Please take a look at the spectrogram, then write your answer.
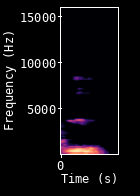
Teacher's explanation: जब हम इस वाले उ का उच्चारण करते हैं तो हमारे होठ जो है वो गोलगोल आकृति बनाते हैं। वो वर्त बनाते हैं। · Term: वृत्ताकार, वर्ताकार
